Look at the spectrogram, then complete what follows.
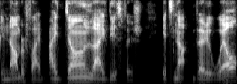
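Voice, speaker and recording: A man speaks in a non-native accent with a bright, sharp tone. The sound is dry and close, with no echo. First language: not English. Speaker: English teacher. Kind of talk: online lesson. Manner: hesitant, many fillers.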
